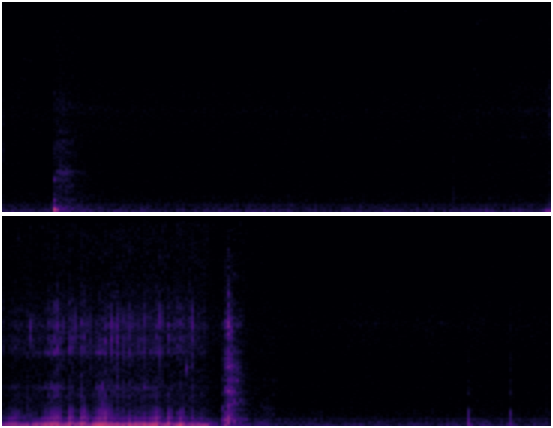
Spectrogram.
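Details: Dog snoring: a single low, rattling snore lasting over a second, with quiet room noise before and after.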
